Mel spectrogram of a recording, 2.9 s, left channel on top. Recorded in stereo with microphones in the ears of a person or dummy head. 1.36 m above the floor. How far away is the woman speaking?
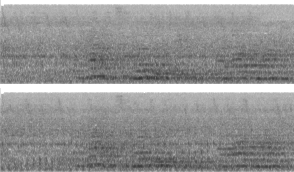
About 5 m.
